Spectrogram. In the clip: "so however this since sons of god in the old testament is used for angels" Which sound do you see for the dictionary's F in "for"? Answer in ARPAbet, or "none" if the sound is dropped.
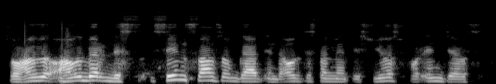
F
